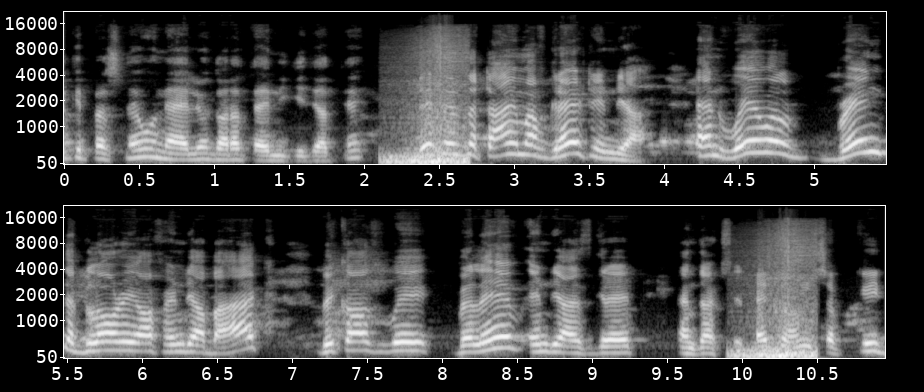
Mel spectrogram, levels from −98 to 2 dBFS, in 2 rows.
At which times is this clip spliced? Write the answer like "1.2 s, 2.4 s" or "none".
2.2 s, 10.1 s

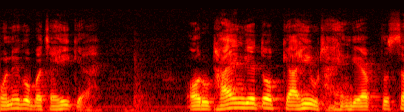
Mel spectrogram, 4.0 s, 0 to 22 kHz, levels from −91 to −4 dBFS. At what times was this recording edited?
none

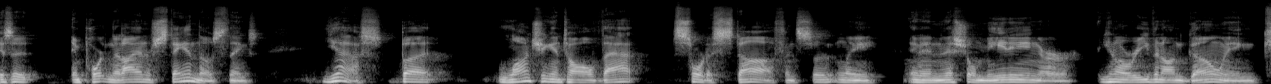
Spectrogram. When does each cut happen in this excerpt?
9.1 s

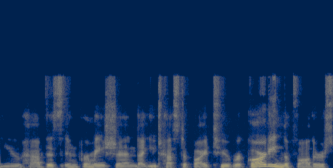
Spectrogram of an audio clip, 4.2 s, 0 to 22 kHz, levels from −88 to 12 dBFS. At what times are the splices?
none

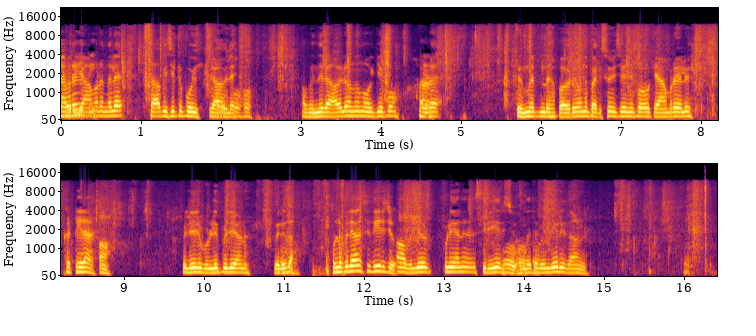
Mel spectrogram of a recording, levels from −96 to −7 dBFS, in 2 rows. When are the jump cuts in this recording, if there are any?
none

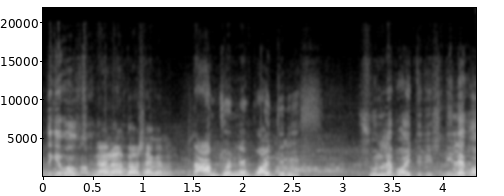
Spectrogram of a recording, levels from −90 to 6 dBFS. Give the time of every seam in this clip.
1.3 s

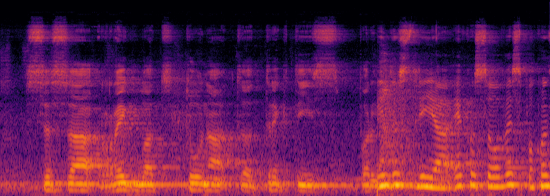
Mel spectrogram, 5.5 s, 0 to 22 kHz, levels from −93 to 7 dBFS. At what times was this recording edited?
3.7 s

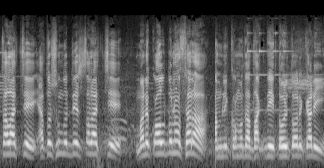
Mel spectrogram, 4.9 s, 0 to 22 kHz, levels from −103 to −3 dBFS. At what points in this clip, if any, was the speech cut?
1.9 s, 3.3 s

